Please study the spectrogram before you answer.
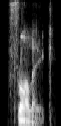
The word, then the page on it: frolic: British English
